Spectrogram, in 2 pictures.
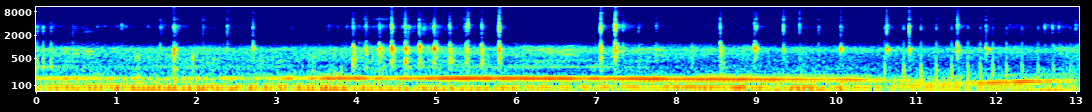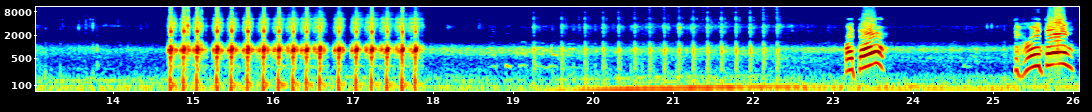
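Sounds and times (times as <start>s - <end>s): airsoft gun full-auto fire: 14.7s - 17.9s
sharp clicks: 14.7s - 17.9s.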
